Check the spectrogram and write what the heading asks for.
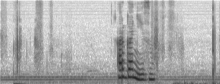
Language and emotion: Russian, neutral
